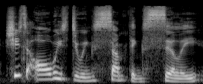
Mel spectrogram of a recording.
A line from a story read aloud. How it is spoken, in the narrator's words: snapped Lavinia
